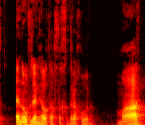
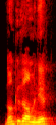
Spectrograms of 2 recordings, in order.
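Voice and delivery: higher, polite little thanks; slightly bashful, raised voice; a bit shy; 6 semitones higher, 6 dB louder than usual. A narrator's reading. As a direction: thank the headmaster with mild embarrassment. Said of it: "zei Kees een beetje verlegen".

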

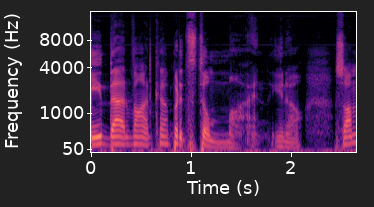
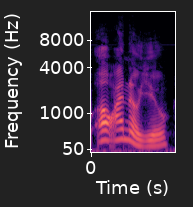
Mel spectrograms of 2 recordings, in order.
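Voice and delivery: cocky taunt; 8 semitones higher, 4 dB louder than usual. Retold or imitated. Retold taunt to Tony Romo.

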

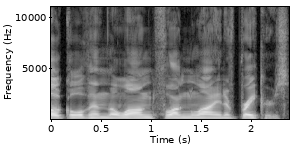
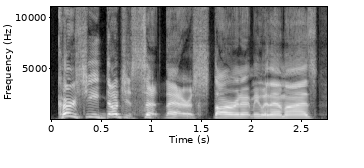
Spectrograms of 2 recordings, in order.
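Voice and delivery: lightly voiced frenzied old sailor; crazed old man, wild and cackling; screaming old man; 4 semitones higher than usual. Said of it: "Zadok was really screaming now".

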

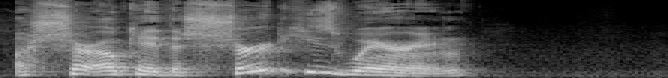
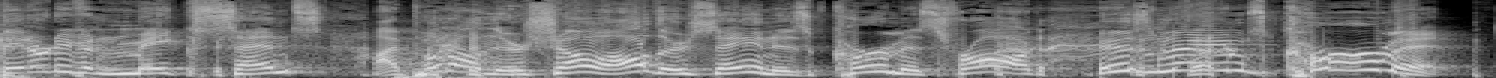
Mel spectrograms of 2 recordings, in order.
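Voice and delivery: higher, laughing mock outrage as a talk-show host; 7 semitones higher, 3 dB louder than usual. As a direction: lampoon a scandalised morning host, half laughing. Mocking TV hosts in pretend critique.

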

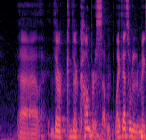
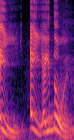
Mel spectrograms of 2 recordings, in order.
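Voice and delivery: put-on higher, hammy Brooklyn accent greeting; badly faked Brooklyn accent, pitched up; 9 semitones higher, 4 dB louder, slower than usual. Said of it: "I was trash just now".

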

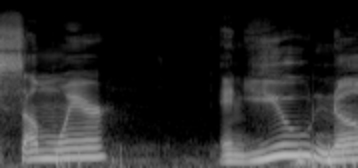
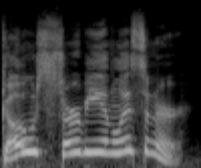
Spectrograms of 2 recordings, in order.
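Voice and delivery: high excited cheer; 10 semitones higher than usual. Real, not acted. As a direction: cheer them on, pitched way up. Cheering for foreign listeners.

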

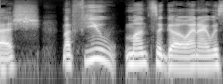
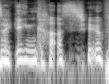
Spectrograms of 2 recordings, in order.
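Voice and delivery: ordinary delivery

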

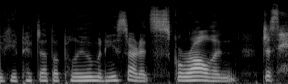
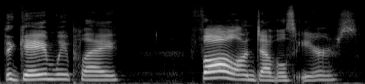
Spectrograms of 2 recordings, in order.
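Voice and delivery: mock dramatic poetry reading; 8 dB louder than usual. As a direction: ham up the tragic verse.

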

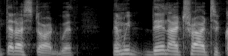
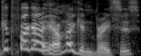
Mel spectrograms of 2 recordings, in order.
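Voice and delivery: defiant refusal; 6 semitones higher, faster than usual. Retold or imitated. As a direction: refuse like a stubborn kid. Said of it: "I was like".

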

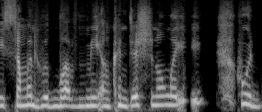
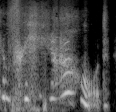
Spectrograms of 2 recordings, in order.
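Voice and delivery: high, mock-panicked wail; tearful freak-out; 9 semitones higher than usual. Retelling her meltdown on the show, mock freak-out. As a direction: imitate a woman losing it, voice way up. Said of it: "She's crying".

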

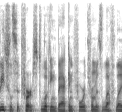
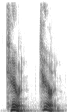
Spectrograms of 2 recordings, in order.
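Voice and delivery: much higher, insistent calls; calling out; 9 semitones higher, slower than usual. Acted. Husband in bed calling his wife insistently. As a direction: call her name from the bed.

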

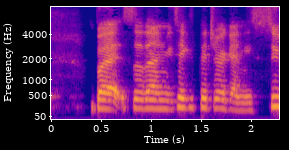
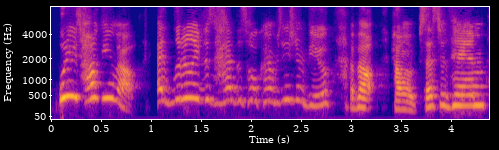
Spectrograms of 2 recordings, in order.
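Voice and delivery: high, fast, exasperated rant; exasperated outburst; 10 semitones higher, much faster than usual. Retold or imitated. Retelling her outburst at the studio guy, high and fast disbelief. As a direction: pitch it up and rattle it off in disbelief.

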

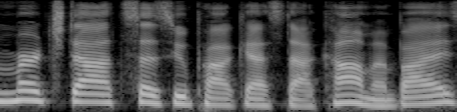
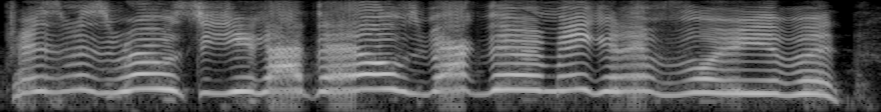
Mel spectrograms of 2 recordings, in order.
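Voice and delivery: excited elf voice; 10 semitones higher than usual. Acted. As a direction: gush like an overexcited elf. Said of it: "you know me, Santa".

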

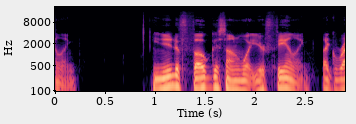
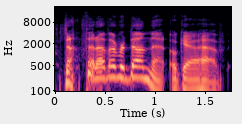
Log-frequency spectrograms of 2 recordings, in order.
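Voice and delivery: laughing through it, much higher; laughing confession; 8 semitones higher, faster than usual. Real, not acted. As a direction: giggle out a sheepish admission. Joking admission about screaming.

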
